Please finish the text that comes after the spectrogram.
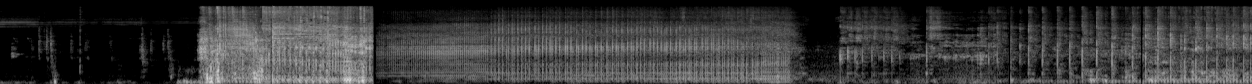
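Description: Two-stroke Suzuki X4 motorcycle with a freshly tuned 28mm carburetor, engine revving loudly up close in bursts, then running steadily and crackling at a lower, uneven idle.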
